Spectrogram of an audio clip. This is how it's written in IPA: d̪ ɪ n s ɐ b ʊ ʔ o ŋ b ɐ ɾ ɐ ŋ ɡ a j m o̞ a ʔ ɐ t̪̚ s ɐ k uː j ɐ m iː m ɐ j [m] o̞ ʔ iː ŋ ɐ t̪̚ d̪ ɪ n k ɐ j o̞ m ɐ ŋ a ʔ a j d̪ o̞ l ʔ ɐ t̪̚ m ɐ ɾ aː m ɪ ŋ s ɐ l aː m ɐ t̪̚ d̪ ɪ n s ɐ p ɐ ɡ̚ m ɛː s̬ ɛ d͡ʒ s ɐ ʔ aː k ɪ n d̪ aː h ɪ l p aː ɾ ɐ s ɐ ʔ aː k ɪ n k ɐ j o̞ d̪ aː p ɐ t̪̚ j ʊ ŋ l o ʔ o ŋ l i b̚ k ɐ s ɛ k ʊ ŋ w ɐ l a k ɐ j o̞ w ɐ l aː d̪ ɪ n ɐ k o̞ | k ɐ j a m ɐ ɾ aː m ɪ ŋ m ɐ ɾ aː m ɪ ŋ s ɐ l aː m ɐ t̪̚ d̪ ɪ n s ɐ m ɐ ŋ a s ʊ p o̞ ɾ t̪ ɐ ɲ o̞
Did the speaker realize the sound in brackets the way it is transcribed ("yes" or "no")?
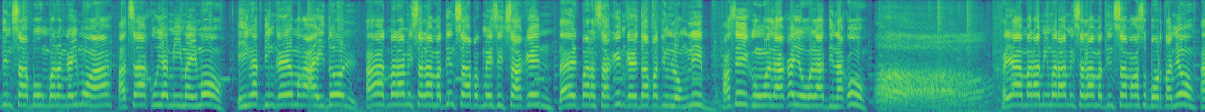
yes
